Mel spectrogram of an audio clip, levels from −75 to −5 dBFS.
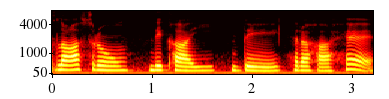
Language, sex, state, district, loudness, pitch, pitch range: Hindi, female, Punjab, Kapurthala, -17 LUFS, 195 Hz, 185-215 Hz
